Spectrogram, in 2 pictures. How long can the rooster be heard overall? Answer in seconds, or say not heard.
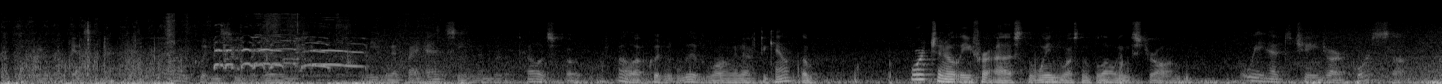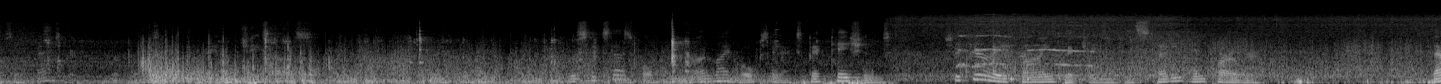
3 s.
